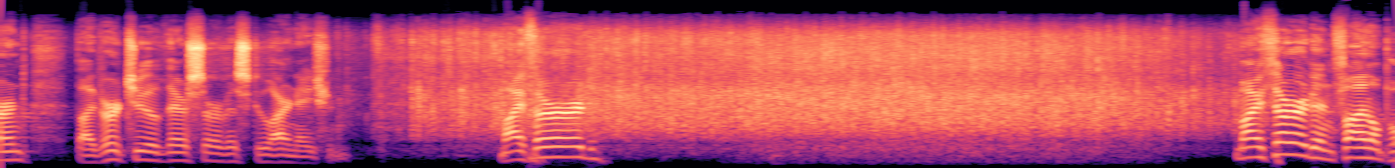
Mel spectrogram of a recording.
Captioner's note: applause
